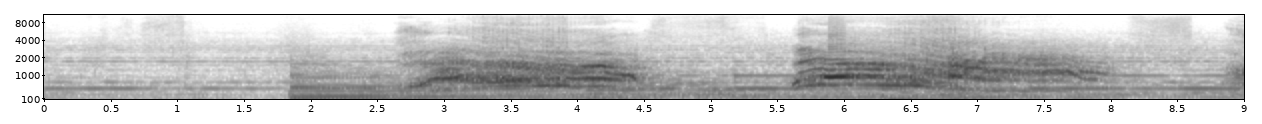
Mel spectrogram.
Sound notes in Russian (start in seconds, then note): 2.6 дикие вопли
